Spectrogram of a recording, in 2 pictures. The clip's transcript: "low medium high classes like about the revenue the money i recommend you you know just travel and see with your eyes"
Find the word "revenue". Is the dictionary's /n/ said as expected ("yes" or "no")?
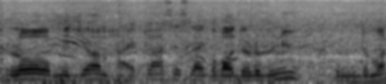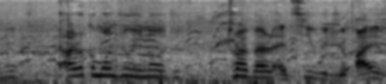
yes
